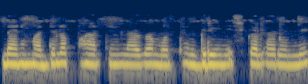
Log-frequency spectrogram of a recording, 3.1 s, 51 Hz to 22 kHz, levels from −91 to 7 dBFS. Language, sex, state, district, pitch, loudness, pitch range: Telugu, female, Telangana, Karimnagar, 220 Hz, -17 LUFS, 215-225 Hz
